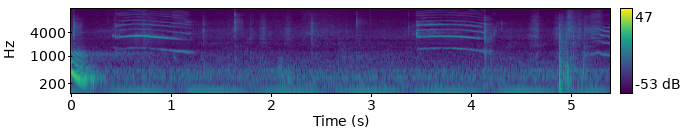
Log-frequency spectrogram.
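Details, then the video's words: Two drawn-out kitten mews, high and slightly falling, separated by a pause, over a low steady hum with small clicks and knocks from handling. "Küçük (bebek) kedilerden dikkat çekici sesler"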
